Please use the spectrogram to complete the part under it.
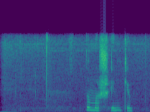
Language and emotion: Russian, neutral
